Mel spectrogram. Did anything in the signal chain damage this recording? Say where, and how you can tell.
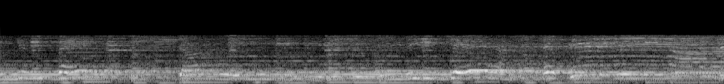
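No, nothing in the signal chain damaged this audio; the call path leaves its normal narrowband character, with nothing above 4 kHz.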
